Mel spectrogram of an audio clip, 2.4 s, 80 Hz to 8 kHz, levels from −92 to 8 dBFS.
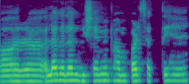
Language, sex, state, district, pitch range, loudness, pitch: Hindi, female, Chhattisgarh, Raigarh, 200-215 Hz, -18 LUFS, 210 Hz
